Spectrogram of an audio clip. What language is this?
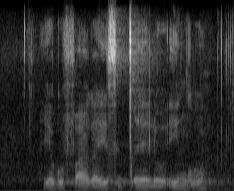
Zulu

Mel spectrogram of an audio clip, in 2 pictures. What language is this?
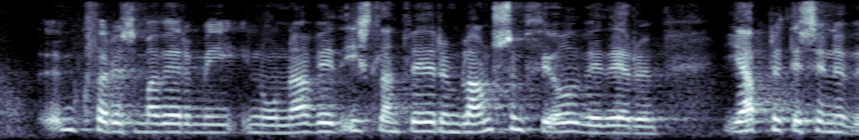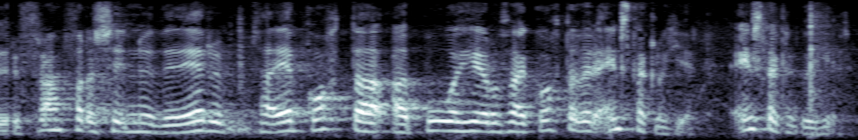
Icelandic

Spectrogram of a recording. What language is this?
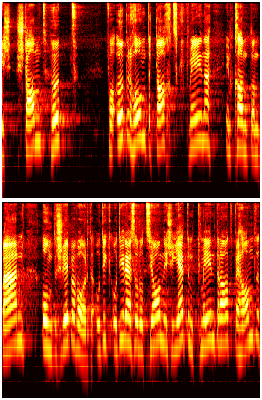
Swiss German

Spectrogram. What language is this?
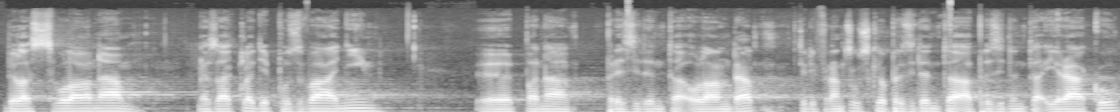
Czech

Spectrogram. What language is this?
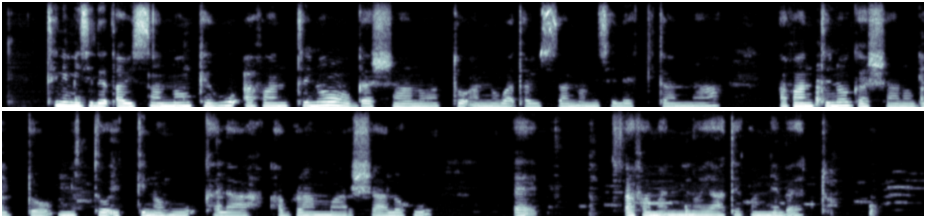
Sidamo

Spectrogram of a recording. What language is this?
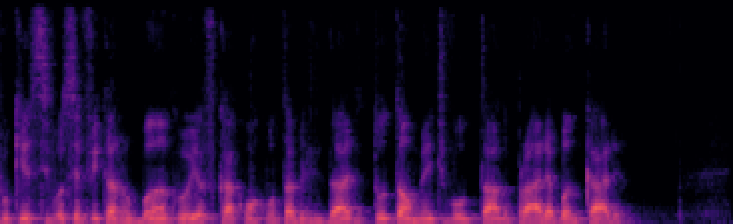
Portuguese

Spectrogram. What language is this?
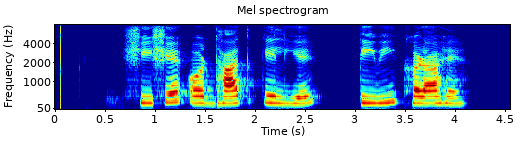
Urdu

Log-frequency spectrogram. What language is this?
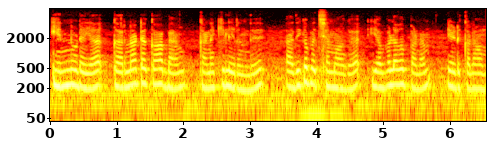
Tamil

